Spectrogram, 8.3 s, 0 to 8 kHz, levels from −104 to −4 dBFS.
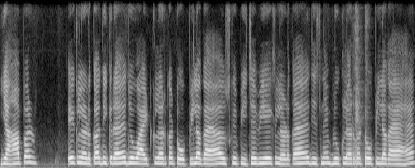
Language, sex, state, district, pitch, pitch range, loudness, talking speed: Hindi, female, Bihar, Gopalganj, 240 Hz, 230-250 Hz, -18 LUFS, 200 wpm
